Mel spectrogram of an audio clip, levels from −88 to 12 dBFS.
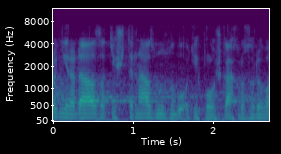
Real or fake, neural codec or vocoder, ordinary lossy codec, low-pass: real; none; AAC, 48 kbps; 7.2 kHz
